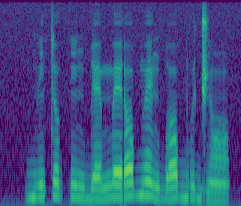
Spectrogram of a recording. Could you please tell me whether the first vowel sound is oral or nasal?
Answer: nasal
